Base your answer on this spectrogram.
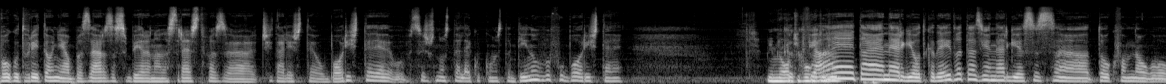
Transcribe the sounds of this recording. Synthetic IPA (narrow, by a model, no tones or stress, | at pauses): blˠɐɡot̪voɾit̪ɛlˠnijəpɐzaɾzɐsɐbiɾɐnɛnɐsɾɛt̪st̪vəzɐt͡ʃi̥t̪aliʃt̪ɛobɔɾiʃt̪ɛfsɤʃnost̪ɛlɛkokonst̪ɐnt̪inofvəfʊbɔɾiʃt̪ɛ | imɔkɐtikvaɛt̪aɛnɛɾɡʲijəot̪kɐd̪ɛid̪vət̪aziɛnɛɾɡʲijəsəst̪ɔlˠkʊvəmnɔɡʊ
